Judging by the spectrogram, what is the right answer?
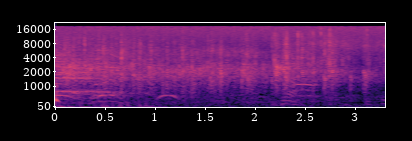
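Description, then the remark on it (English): An audience applauds steadily after a prayer, clapping and shouting for a man who has just been prayed for, dense clapping filling the whole stretch, while scattered voices shout and cheer over it at rising and falling pitches. “You love him, applaud and shout for him.”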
